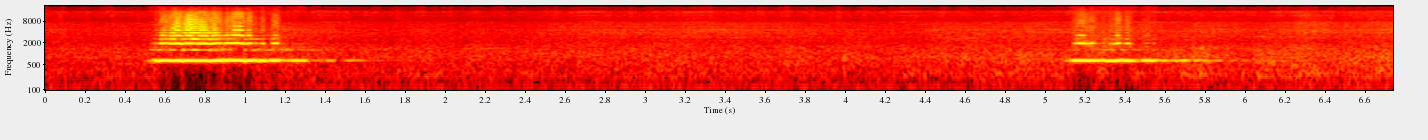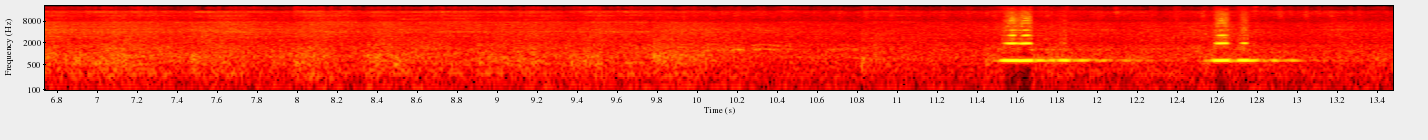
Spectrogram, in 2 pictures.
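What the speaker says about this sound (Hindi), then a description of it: "train finally Sukkur railway station के प्लेटफॉर्म नंबर 1 पर अप्रोच बना रही है" A train pulls into platform 1 at Sukkur railway station in heavy winter fog, sounding several loud horn blasts, one long, one mid-length and two short near the end, over a steady rumble of rolling wagons.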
